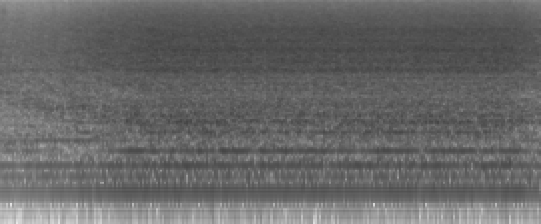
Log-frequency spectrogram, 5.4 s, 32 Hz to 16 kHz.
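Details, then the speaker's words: Miller 330 A/BP welder after servicing its cooling fan motor bearings: steady low hum and airy whoosh, much quieter than before, no rattles; normal cooling fan operation. "never heard the machine sound like this wow it's so much quieter"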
